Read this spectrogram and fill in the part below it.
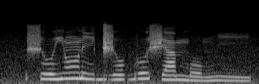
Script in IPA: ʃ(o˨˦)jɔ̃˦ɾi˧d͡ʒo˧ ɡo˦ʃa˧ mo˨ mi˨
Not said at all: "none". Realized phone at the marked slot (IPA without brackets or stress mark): o˧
